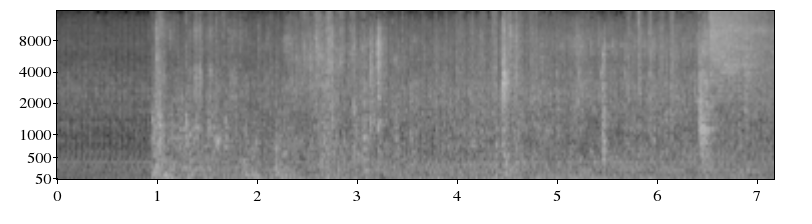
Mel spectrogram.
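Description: Wind rushes loudly past a diving plane.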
